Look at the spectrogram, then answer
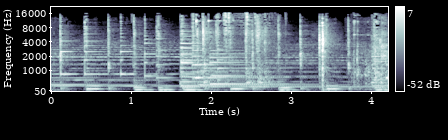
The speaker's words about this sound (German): Das Geräusch hier gehört zu einem Liebesbriefautomaten. So ein altes Ding an der Wand mit Knöpfen und wenn man eine Münze reinwirft, kann man sich einen Liebesbrief zusammenstellen lassen, je nach Anlass mit einer Prise Verzweiflung, Anbetung oder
